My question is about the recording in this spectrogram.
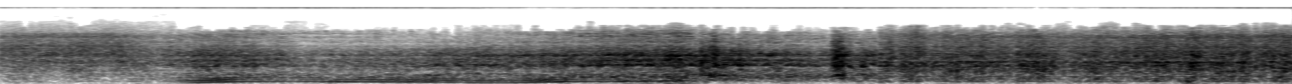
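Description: A truck engine running. Its sound swells about a second in, the pitch rises and falls, and then it settles into a steady run.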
